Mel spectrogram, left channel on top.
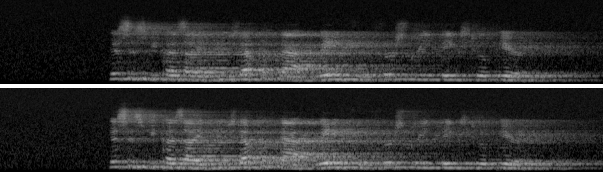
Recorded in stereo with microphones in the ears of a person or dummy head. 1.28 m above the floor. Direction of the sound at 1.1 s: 35° right (ahead or behind).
